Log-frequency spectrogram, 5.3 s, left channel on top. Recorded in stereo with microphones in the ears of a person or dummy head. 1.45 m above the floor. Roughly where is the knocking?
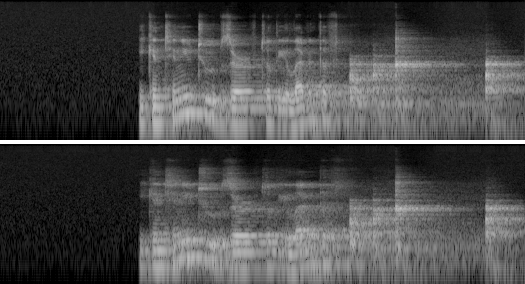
Centre.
